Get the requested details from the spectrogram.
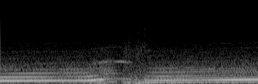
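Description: A car engine drops in pitch briefly as a gear shifts.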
